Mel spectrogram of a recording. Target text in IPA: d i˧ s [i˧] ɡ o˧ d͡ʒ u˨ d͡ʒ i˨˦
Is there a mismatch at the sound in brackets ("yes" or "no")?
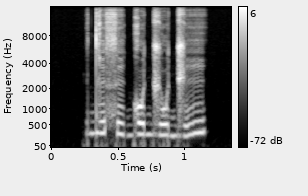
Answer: yes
